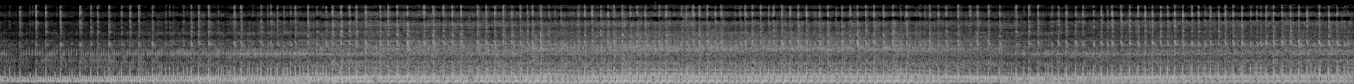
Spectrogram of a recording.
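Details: 372 clone chainsaw that kept leaning out after fuel was added, warming after a cold start: it holds a high, steady scream with a slight hunt in pitch.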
